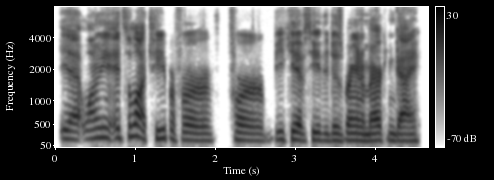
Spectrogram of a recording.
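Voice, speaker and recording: Easygoing fighter guy on an interview, kinda high voice, dry close sound. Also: steady tone, brisk, a bit bright, clean tone, dry recording. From Canada. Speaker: bare knuckle fighter guest. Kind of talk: casual interview.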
